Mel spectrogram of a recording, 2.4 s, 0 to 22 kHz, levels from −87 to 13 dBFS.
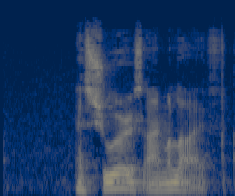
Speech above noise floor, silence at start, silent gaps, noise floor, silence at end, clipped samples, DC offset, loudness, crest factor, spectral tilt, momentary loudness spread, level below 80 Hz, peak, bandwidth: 34 dB; 0.75 s; none; -67 dBFS; 0.1 s; under 0.1%; under 0.1%; -32 LUFS; 22 dB; -3 dB/octave; 14 LU; -66 dBFS; -14 dBFS; 15.5 kHz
